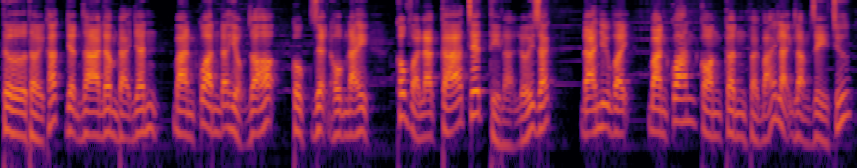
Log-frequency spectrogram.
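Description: An arrogant corrupt magistrate, played by a male narrator in an audiobook. He speaks at a middle pitch with sneering, theatrical menace. Faint music plays behind him. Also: animated, normal speed, lightly acted. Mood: cold menace. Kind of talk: audiobook character acting.

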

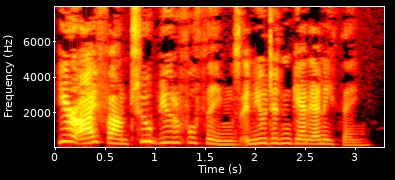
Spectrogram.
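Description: A woman's voice: on the high side, moderate pace, no echo, clean studio sound. Woman doing a fearless, cheerful little redhead girl. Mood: kindly. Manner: lively, playful, sing-song lilt. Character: cheerful bold red-haired young girl, fearless.

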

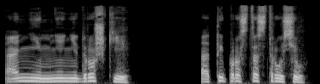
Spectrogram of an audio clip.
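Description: A man doing a calm, steady young man. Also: on the high side, measured pace, dry recording.

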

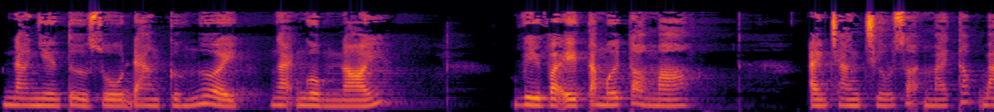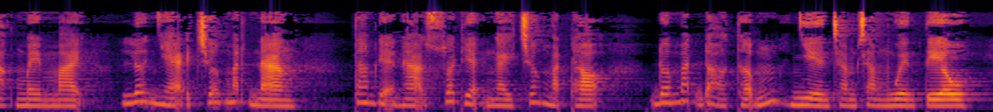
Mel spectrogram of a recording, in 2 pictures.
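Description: A woman reading a story aloud as narrator, in a calm and even storytelling manner. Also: on the low side, moderate pace, gravelly.

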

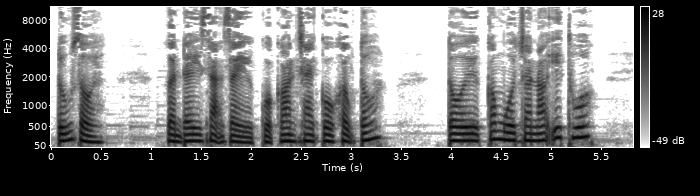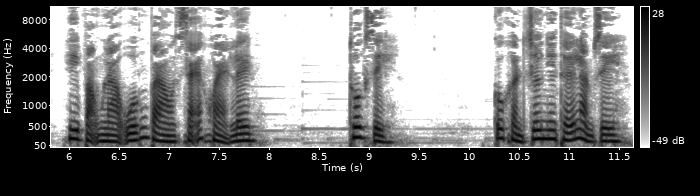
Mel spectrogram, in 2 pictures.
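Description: A woman's voice: lively intonation, moderate pace, long pauses, mellow, no echo, clean studio sound, faint music behind. A woman voicing a scheming, spiteful young rival woman in a storybook, sly and taunting. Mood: mocking. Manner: sly and taunting, then shrill and whining.

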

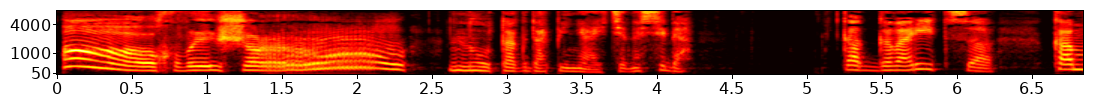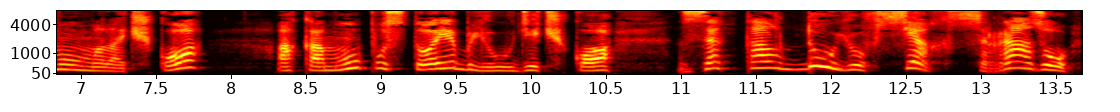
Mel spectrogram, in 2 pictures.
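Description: A woman voicing an excitable male tomcat wizard who talks in a fussy, pleading, and then threatening way, reading slowly in a dry recording. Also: medium pitch, no room sound.

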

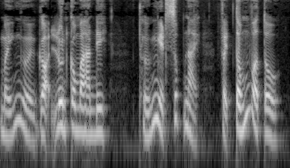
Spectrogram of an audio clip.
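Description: A woman's voice: medium pitch, expressive, fast, a little mellow, dry recording, studio quality, lightly acted. A woman voicing a furious, scolding older woman. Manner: harsh scolding.

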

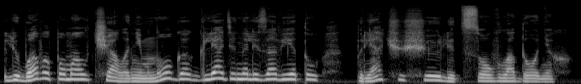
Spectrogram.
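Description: A woman reads a folk fairy tale aloud, folksy and expressive. Her pitch rises and falls with lively animation. The recording is dry, with no room sound. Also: moderate pace, no room sound. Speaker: audiobook narrator.

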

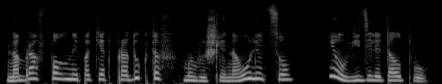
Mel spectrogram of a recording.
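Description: A woman reading a first-person audiobook in an even, steady storytelling manner. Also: mid-range voice, a little fast, no room sound, studio quality. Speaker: audiobook narrator.

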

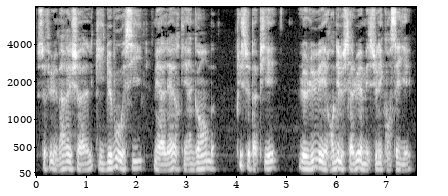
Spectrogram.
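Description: A man reads a classic novel aloud in a measured, storytelling manner. His voice sounds dark and mellow with a husky grain, at an ordinary pitch. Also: steady tone. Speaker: narrator. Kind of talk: audiobook narration of a classic novel.

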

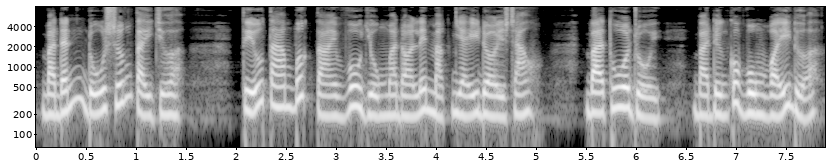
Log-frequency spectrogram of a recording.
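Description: A woman voicing a young pregnant daughter-in-law who is sly and bitter, speaking with sharp contempt. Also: mid-range voice, normal speed, no room sound, studio quality, close to an everyday voice. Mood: contemptuous. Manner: pleading at first, later hissing with contempt.

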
